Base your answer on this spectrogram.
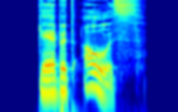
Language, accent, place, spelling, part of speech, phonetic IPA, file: German, Germany, Berlin, gäbet aus, verb, [ˌɡɛːbət ˈaʊ̯s], De-gäbet aus.ogg
- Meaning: second-person plural subjunctive II of ausgeben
